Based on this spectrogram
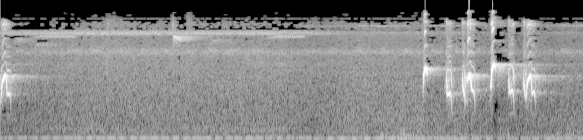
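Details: Stripe-throated bulbul calling to lure a territorial resident: after a faint opening note and a few quiet seconds, a fast bubbly burst of about six chattering notes closes the recording.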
